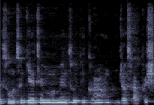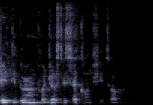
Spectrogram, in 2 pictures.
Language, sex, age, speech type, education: Nigerian Pidgin, male, 15-29, spontaneous, tertiary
